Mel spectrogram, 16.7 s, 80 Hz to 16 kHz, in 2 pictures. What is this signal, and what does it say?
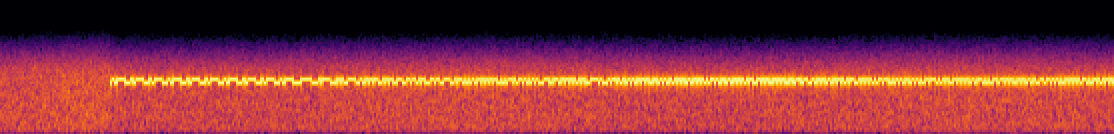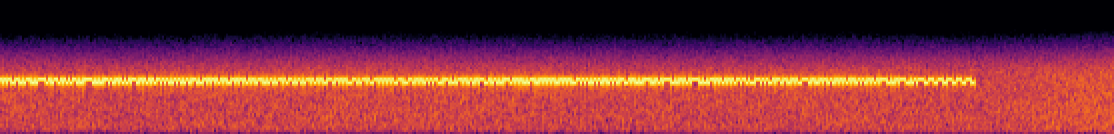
NAVTEX (SITOR-B), 100 baud, 170 Hz shift, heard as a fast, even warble, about 1700 Hz centre. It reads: ZCZC AL50 FIRING EXERCISE 02 0900 UTC WITHIN 11 NM OF 13-54N 084-55W. NNNN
